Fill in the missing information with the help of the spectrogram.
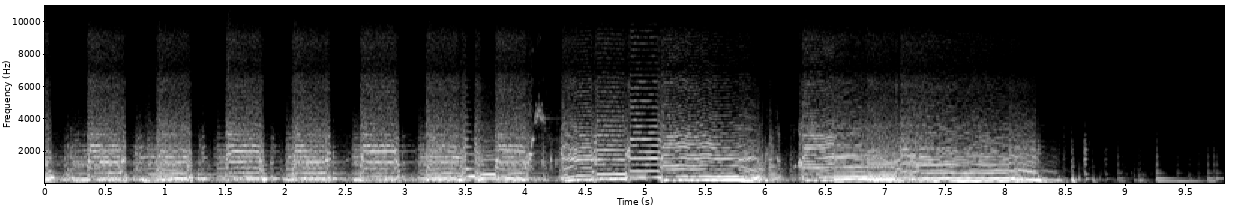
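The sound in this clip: Electric guitar through an amp with gain distortion plays a loud, driven passage: a run of repeated, chopped chord hits, then long sustained chords with wavering overtones, ringing out and fading at the end.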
